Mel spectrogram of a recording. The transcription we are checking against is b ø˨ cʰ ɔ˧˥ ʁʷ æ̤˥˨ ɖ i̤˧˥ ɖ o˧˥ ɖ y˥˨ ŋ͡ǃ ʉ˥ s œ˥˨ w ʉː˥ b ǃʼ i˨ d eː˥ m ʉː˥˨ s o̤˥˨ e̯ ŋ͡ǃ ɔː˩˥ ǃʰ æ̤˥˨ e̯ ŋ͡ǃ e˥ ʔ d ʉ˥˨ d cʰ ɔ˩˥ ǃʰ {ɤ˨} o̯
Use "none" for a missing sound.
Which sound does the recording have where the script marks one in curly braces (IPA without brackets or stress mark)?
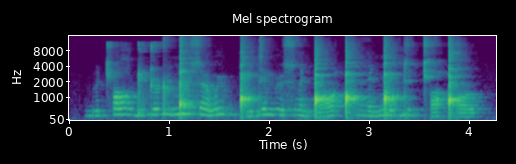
ɔ˨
